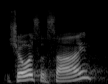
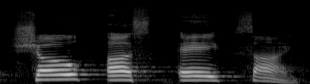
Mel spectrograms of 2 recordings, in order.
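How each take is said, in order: First: Incredulous echo. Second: Slow, drawn-out demand; slow mocking crowd voice; crowd's demand. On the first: Shown as a demonstration. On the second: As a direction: drag it out like a skeptical crowd.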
